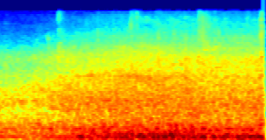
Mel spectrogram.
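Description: Road traffic on a highway, heavy vehicles rumbling, growing steadily louder as a truck approaches.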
